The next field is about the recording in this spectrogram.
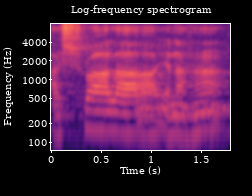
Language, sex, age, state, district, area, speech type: Sanskrit, male, 30-45, Telangana, Hyderabad, urban, spontaneous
